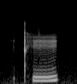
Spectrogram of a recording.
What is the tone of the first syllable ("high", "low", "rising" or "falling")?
rising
